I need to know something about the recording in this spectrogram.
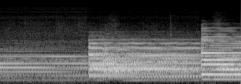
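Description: Grand piano playing slow jazz chords alone: a held chord rings out, then a new, louder chord is struck about a second in and left to ring.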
